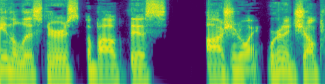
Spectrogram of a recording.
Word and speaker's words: Ajanoi: Ahjha-noy is something that came to me many years ago. Well, I've been doing this side business full-time business now for about 9 years. And Ahjha-noy is spelled AJANOI.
